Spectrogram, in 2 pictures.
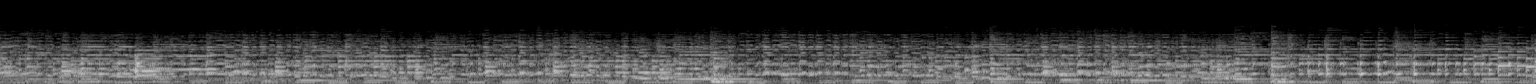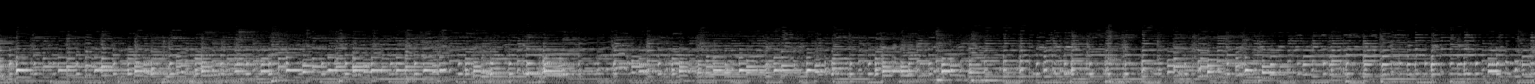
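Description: Bluegrass band playing an instrumental live, with fiddle and banjo to the fore over a steady rhythm.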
